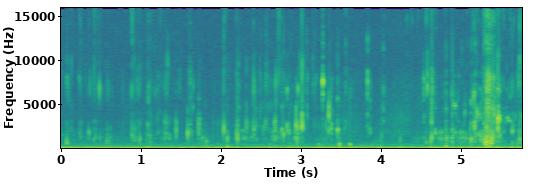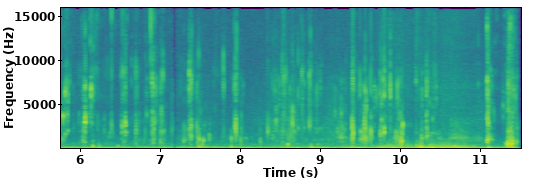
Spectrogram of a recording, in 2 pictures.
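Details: Dog named Nino eating grilled pork indoors for a no-talking ASMR recording: crisp biting and crunching snaps about twice a second, with chewing that grows louder toward the end.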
